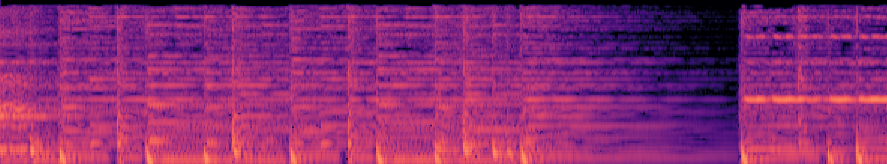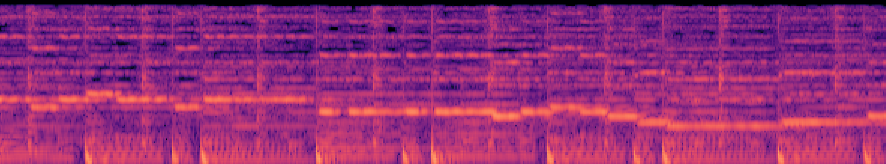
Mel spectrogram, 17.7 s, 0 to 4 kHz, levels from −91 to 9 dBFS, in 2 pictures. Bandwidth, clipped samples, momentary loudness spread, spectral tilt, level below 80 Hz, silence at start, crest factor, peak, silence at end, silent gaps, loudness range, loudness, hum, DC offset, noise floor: 3.8 kHz; under 0.1%; 6 LU; -10 dB/octave; -30 dBFS; 0 s; 16 dB; -6 dBFS; 0 s; none; 5 LU; -23 LUFS; none; under 0.1%; -51 dBFS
